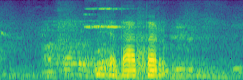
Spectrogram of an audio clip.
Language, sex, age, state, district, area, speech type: Hindi, female, 45-60, Bihar, Madhepura, rural, spontaneous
